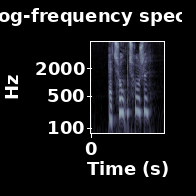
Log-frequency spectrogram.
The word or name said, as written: atomtrussel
